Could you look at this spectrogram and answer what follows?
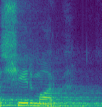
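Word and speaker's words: Tschermak: Correns, Hugo de Vries और शेरमार्क। T silent है बेटा इसमें।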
